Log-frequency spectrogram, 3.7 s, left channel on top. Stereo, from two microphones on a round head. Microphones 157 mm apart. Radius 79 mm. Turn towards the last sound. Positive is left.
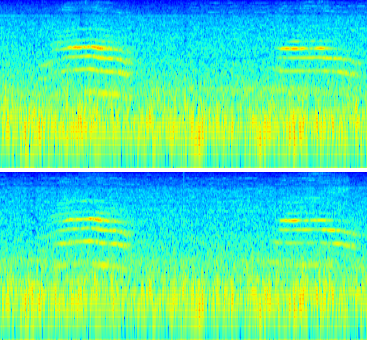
turn(degrees=0)  # may be behind; listen again after turning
